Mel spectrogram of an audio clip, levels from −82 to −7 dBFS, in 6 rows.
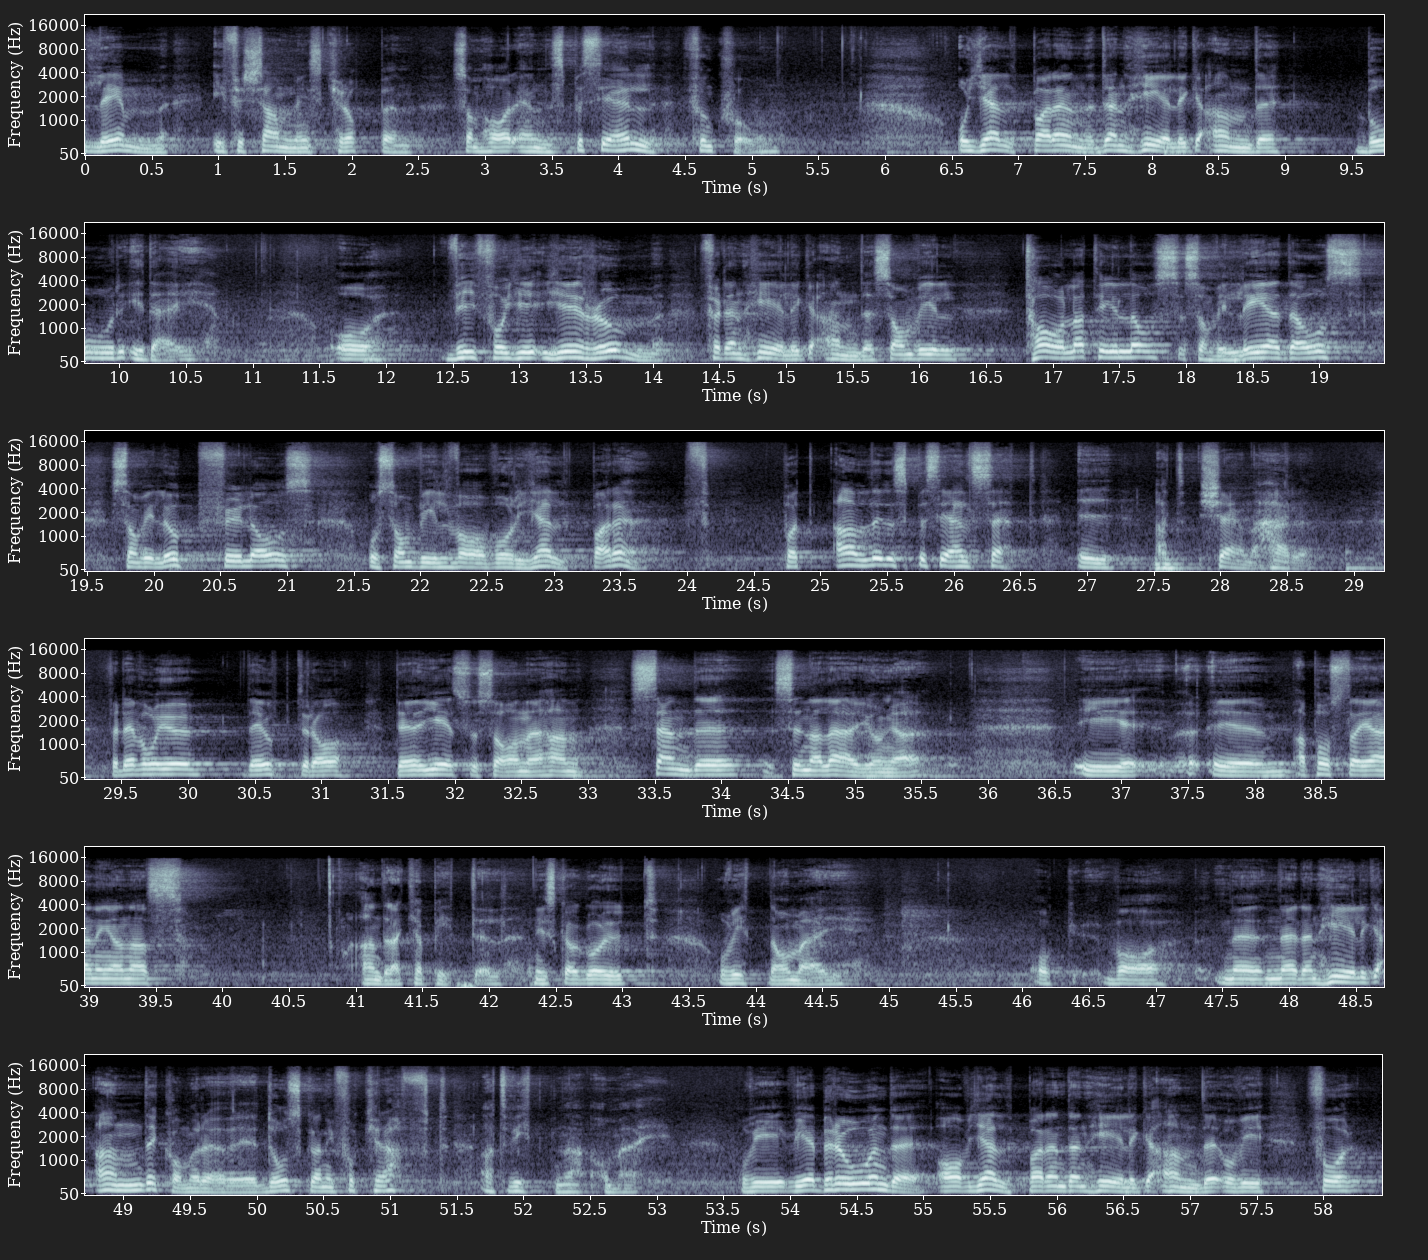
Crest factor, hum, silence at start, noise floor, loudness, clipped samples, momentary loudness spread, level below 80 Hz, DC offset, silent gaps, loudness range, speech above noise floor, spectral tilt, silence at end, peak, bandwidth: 18 dB; none; 0 s; -42 dBFS; -19 LUFS; under 0.1%; 15 LU; -50 dBFS; under 0.1%; none; 5 LU; 24 dB; -4.5 dB/octave; 0 s; -2 dBFS; 16 kHz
